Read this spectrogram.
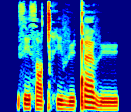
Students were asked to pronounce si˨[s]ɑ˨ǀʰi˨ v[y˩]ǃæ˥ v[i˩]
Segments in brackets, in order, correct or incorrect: correct, correct, incorrect

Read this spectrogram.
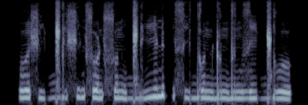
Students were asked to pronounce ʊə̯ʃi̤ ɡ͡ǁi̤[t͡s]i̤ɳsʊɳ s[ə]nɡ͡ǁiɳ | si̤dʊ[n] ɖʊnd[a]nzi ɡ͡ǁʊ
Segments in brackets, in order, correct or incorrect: incorrect, incorrect, correct, incorrect

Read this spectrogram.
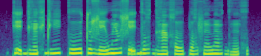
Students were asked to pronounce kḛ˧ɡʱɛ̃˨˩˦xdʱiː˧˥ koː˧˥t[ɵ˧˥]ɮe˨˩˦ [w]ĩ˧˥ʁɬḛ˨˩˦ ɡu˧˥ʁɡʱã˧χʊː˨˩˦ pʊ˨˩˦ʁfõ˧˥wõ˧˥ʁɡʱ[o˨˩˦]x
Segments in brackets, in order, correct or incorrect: incorrect, correct, incorrect

